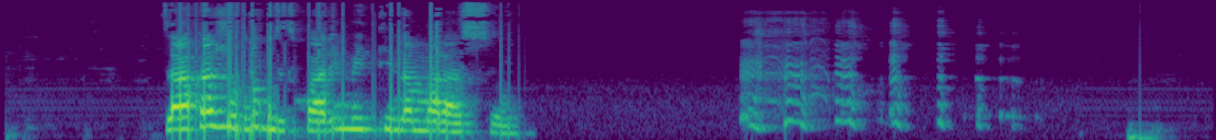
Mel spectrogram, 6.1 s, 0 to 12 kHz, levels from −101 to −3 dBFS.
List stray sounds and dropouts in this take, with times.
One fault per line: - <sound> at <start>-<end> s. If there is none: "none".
- laugh at 3.7-5.2 s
